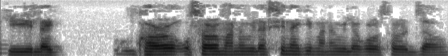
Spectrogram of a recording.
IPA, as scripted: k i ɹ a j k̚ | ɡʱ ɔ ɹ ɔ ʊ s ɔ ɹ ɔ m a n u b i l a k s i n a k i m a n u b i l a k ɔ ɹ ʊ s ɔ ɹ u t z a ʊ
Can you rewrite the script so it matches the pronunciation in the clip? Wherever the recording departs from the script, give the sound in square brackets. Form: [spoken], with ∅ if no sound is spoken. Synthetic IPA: k i [l] a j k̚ | ɡʱ ɔ ɹ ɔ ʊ s ɔ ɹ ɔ m a n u b i l a k s i n a k i m a n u b i l a k ɔ ɹ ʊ s ɔ ɹ [ɔ] t z a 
